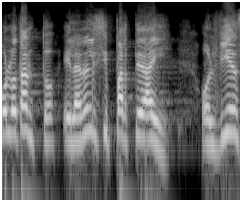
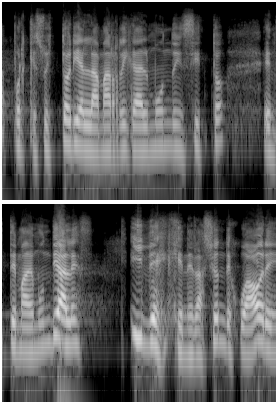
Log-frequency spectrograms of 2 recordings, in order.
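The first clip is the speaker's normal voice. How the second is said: usual speaking voice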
